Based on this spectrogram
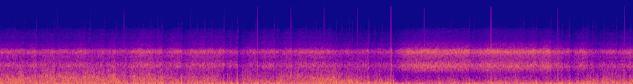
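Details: A large flock of snow geese (Anser caerulescens) on Lake Herman near Madison, South Dakota, during migration keeps up a dense, unbroken chorus of nasal, high honks over a low wind rumble.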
